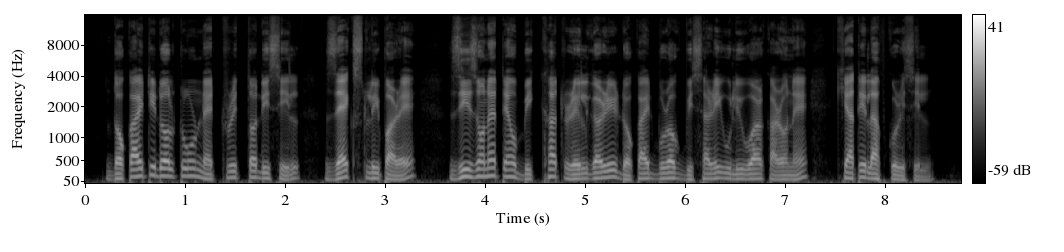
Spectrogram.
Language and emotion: Assamese, neutral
